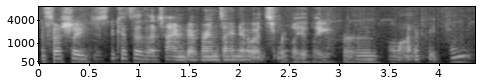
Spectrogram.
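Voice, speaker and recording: A man hosting a relaxed gaming livestream, soft-spoken and unhurried, chatting to viewers as he builds and chuckling often. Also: mid-range voice, vocal fry, slight background noise, poor audio. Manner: talks through building steps to viewers. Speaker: livestream host.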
